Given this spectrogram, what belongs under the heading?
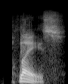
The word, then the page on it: place: American English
